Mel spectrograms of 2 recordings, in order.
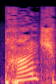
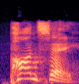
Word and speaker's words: Ponce: From Ponch, Puerto Rico. Ponce. No, Ponch, like from Chips. Spell it. P-O-N-C-E. Ponce. Oh, I mean, Ponce, Puerto Rico.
